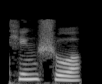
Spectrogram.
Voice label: "听说" ting shuo, chinese; cyberchinese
